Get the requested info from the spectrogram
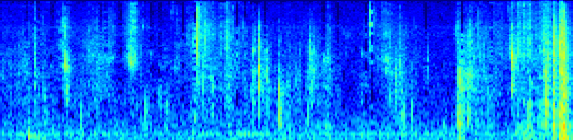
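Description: Forks tossing a Caesar salad of romaine lettuce and croutons in a large glass bowl: faint scattered clicks and light crunching rustles, a little busier near the end.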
